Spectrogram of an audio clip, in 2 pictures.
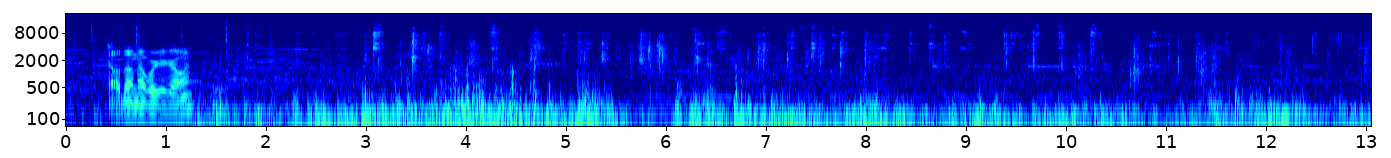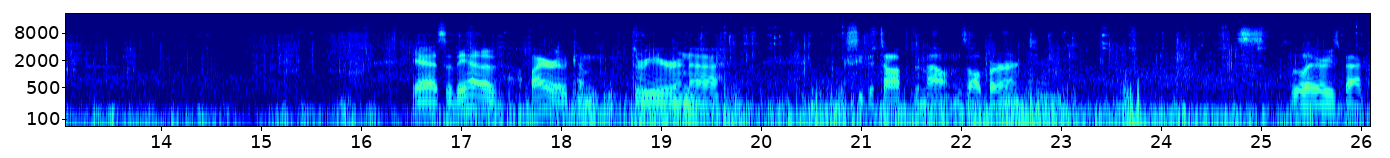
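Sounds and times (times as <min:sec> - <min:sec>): footsteps on brick and gravel: 0:00.0 - 0:26.0
low microphone rumble: 0:01.2 - 0:26.0.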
